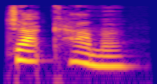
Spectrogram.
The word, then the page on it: jackhammer: anglais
